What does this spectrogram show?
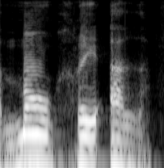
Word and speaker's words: Montréal: Và có thủ đô là Montreal, chúng ta phát âm là Montreal.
